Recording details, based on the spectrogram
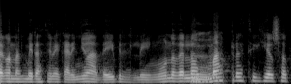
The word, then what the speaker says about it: David Lean: David Lean.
